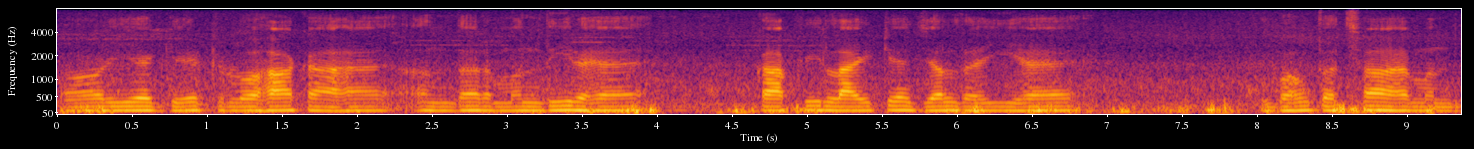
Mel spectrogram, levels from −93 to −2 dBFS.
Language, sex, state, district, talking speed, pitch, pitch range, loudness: Hindi, male, Bihar, Katihar, 115 wpm, 110 Hz, 110-115 Hz, -19 LUFS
